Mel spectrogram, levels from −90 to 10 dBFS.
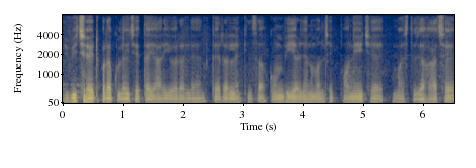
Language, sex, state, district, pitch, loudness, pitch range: Hindi, male, Bihar, Begusarai, 90 Hz, -22 LUFS, 85-95 Hz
